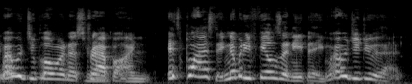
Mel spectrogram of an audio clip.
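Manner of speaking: high, loud mock disbelief; cartoon character voice. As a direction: squeal it like an outraged cartoon teen. Voicing cartoon character again.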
